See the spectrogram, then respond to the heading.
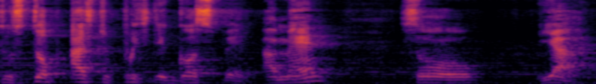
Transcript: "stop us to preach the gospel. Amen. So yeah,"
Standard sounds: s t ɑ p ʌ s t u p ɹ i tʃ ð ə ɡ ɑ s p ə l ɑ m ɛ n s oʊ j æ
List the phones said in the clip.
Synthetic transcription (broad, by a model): s t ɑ p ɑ s t u p ɹ i tʃ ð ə ɡ ɑ s p ə l ɑ m ɛ n s oʊ j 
